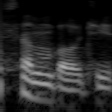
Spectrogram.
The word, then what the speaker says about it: Samboji: El sitio se pronuncia Samboji.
